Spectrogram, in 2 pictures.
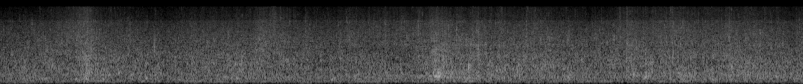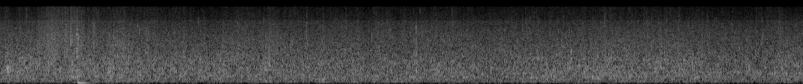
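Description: Fast stream water rushing steadily over rocks, with a few short knocks, the clearest about nine seconds in.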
